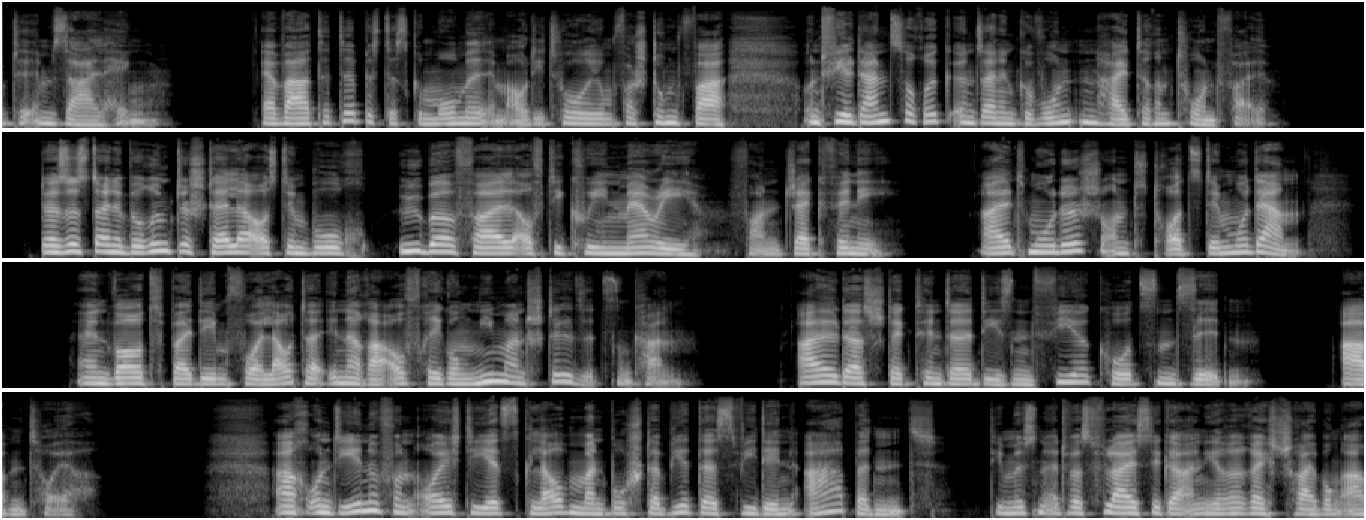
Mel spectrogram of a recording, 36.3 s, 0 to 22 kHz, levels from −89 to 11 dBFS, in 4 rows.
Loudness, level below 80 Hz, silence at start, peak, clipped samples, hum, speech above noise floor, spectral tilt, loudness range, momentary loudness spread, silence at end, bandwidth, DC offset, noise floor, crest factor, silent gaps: -17 LUFS; -56 dBFS; 0 s; 0 dBFS; under 0.1%; none; 27 dB; -6 dB/octave; 5 LU; 11 LU; 0 s; 17 kHz; under 0.1%; -44 dBFS; 18 dB; 1.22-1.60 s, 8.62-9.22 s, 15.13-15.48 s, 18.09-18.54 s, 22.86-23.33 s, 26.62-26.96 s, 27.96-28.54 s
